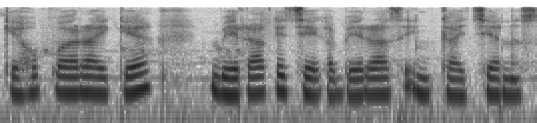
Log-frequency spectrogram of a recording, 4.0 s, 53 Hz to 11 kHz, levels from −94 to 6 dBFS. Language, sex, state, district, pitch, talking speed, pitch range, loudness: Karbi, female, Assam, Karbi Anglong, 190 Hz, 165 wpm, 185-200 Hz, -15 LUFS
